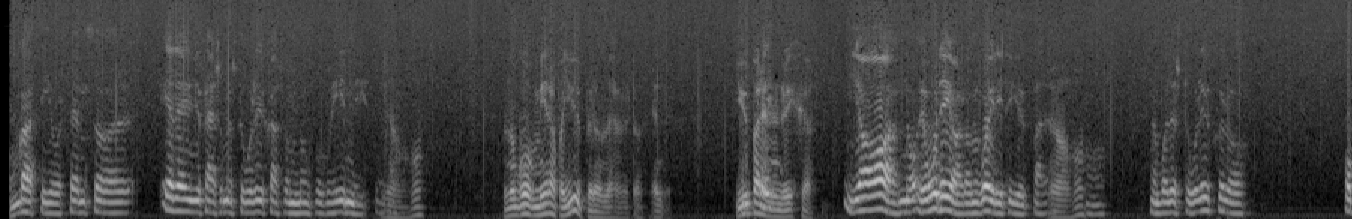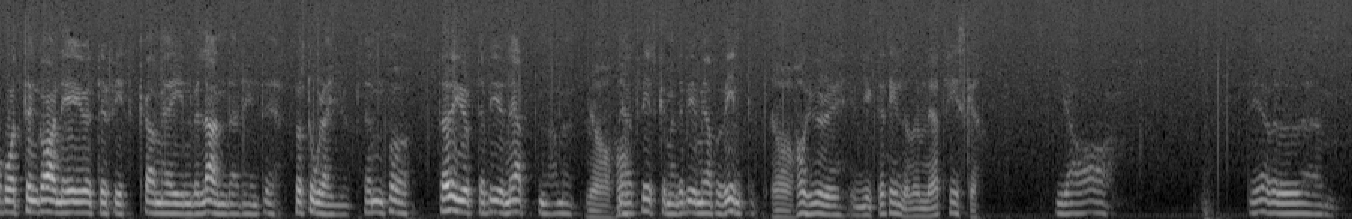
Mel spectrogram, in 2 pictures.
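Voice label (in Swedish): Västerås-Barkarö Västmanland, Svenska sagor, dialekter; Folkminnen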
